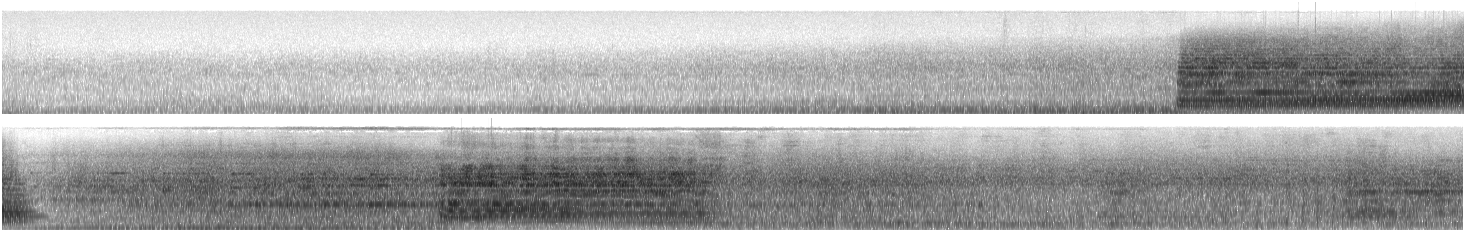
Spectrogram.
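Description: Diesel freight locomotives approach with a low engine rumble that grows steadily louder, then sound the air horn in two long blasts about four seconds apart. A third, fainter blast begins near the end. As the locomotives pass, the freight cars roll by with a continuous clatter of wheels on the rails.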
